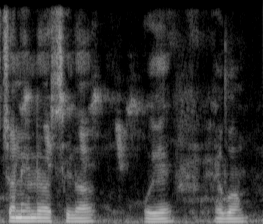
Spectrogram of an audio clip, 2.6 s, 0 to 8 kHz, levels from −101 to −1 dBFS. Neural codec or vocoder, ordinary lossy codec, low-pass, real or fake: codec, 16 kHz, 4 kbps, FunCodec, trained on Chinese and English, 50 frames a second; none; none; fake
